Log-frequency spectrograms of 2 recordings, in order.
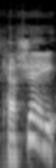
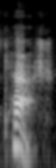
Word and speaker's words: cache: some people mispronounce as cache when it should be pronounced as cash like the money.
